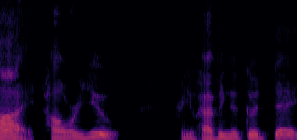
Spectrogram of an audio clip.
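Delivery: each word at a steady, measured, even pace. Showing how people in Peru spoke to the speaker: very even pace. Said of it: "they spoke to me at a very even pace".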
